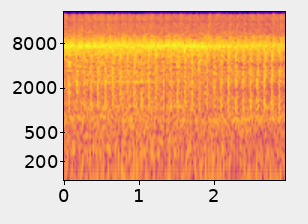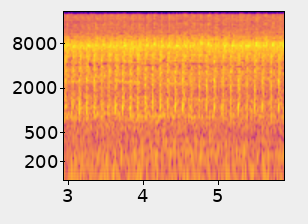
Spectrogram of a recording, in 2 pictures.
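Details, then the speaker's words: Range Rover P38 cold start idle a few hours after an oil change: crisp light top-end ticking three to four per second at an even beat, getting louder; cause unknown. "a few days late a few days ago I got an oil change a few hours later this is what I heard there's a cold start by the way actually getting a little louder"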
